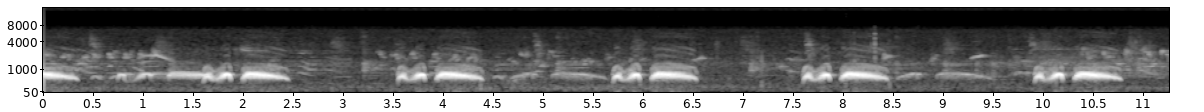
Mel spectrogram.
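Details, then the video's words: Spotted dove decoy bird cooing: phrases of a few short rising coos ending in a longer, fuller coo, repeated roughly every two to four seconds, with faint chirps of other birds in the background. "Tiếng chim cu gáy mồi"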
